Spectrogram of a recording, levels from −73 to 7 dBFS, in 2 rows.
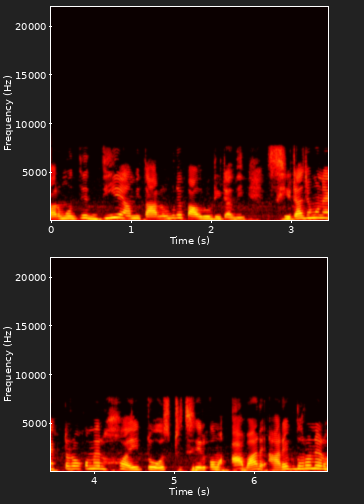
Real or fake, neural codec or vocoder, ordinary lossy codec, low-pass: real; none; none; none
